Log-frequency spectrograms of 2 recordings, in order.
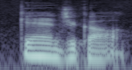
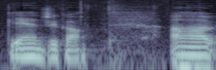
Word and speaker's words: Ganjgal: How do you pronounce the town? Ganjgal. Ganjgal.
